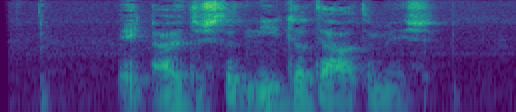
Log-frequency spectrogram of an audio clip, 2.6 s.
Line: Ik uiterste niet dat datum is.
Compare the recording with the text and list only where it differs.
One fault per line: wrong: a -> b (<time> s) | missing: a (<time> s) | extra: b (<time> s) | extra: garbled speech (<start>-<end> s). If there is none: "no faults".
no faults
